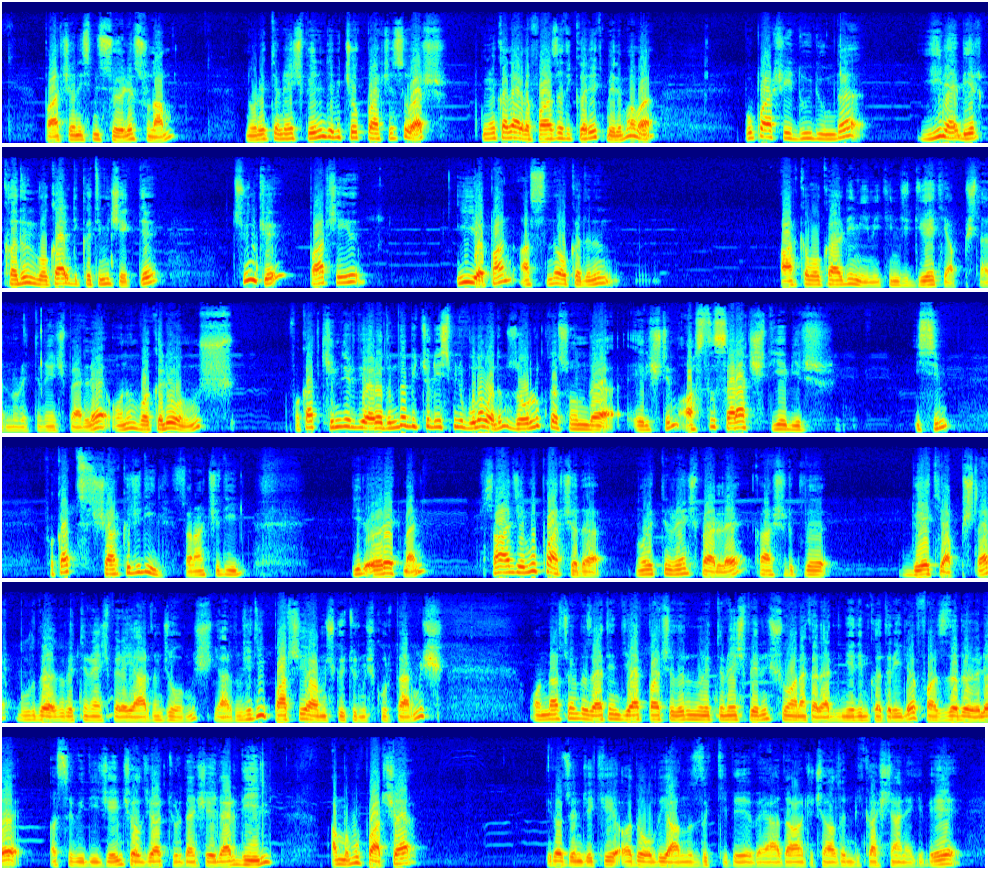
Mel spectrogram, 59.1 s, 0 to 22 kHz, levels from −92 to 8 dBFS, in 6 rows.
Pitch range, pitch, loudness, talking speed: 105-150 Hz, 120 Hz, -16 LUFS, 125 wpm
